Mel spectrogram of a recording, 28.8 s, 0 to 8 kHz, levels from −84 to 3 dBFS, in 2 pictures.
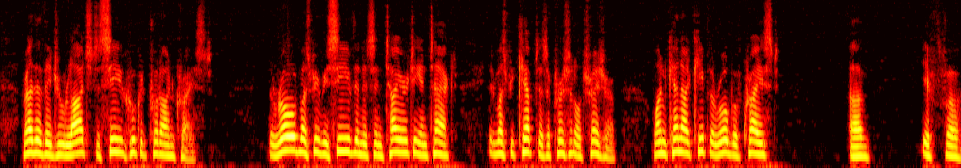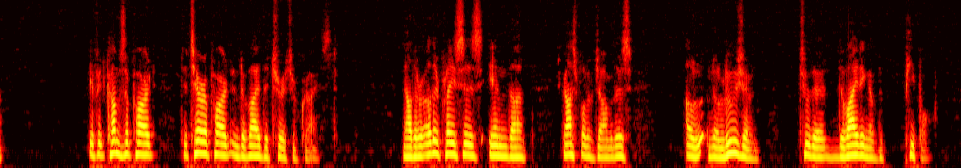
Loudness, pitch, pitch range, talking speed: -19 LUFS, 155 Hz, 135-175 Hz, 150 wpm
